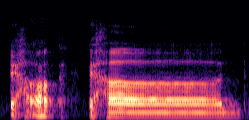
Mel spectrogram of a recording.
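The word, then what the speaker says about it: אחד: Il faut dire le est très court. Echad. Et pas comme les gens qui font Echad, 2. Il n'y a pas 2. C'est Echad en hébreu, Echad. Echad, et pas Echad 2, et pas Echad 2, Echad. Il faut prononcer le D.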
